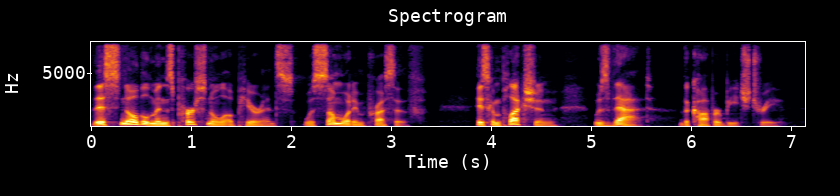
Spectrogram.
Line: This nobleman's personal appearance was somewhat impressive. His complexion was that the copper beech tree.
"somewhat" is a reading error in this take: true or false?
false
